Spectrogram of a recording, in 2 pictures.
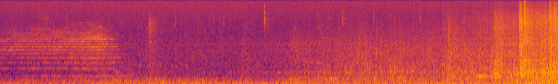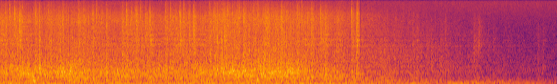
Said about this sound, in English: A limited express train comes next, passing right in front of you.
